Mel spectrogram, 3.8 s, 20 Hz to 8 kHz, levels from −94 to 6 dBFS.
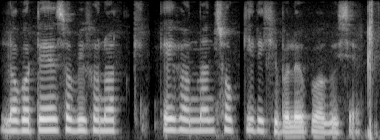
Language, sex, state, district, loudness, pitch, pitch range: Assamese, female, Assam, Kamrup Metropolitan, -16 LUFS, 230 Hz, 220-235 Hz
